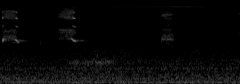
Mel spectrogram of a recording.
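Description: Felt-tip marker squeaking faintly on a whiteboard as lines are drawn, in three short strokes about two-thirds of a second apart.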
